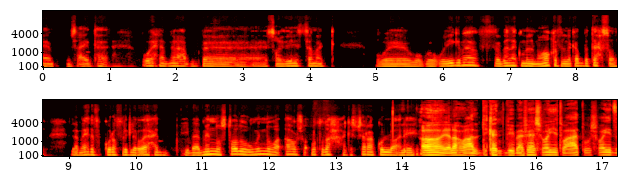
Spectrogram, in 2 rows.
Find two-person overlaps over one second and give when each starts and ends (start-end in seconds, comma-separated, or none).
none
